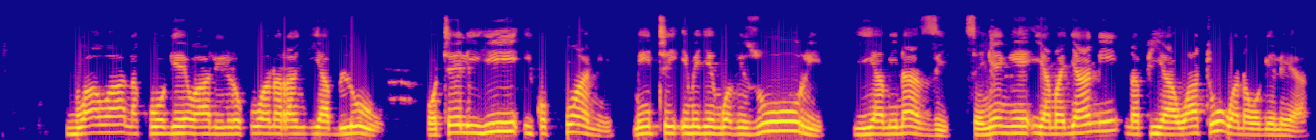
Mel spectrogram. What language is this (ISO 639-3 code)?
swa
